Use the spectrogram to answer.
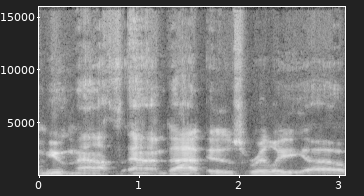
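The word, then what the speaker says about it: Mutemath: by a band called Mute Math. And that is really uh one of my favorite practice songs. Um, so just mute math just like it's spelled.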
